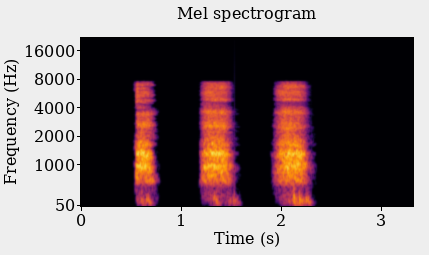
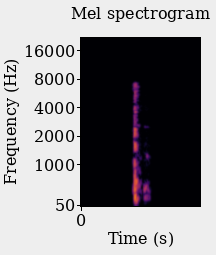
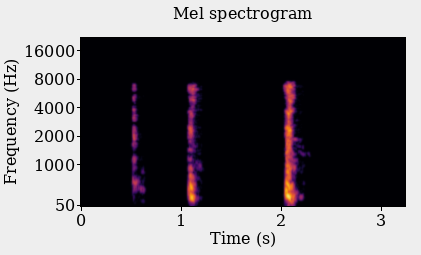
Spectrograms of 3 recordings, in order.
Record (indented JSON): {
  "exhalation_length": "3.3 s",
  "exhalation_amplitude": 29606,
  "exhalation_signal_mean_std_ratio": 0.4,
  "cough_length": "1.2 s",
  "cough_amplitude": 6763,
  "cough_signal_mean_std_ratio": 0.15,
  "three_cough_length": "3.2 s",
  "three_cough_amplitude": 26830,
  "three_cough_signal_mean_std_ratio": 0.16,
  "survey_phase": "beta (2021-08-13 to 2022-03-07)",
  "age": "45-64",
  "gender": "Male",
  "wearing_mask": "No",
  "symptom_cough_any": true,
  "symptom_runny_or_blocked_nose": true,
  "smoker_status": "Never smoked",
  "respiratory_condition_asthma": false,
  "respiratory_condition_other": false,
  "recruitment_source": "REACT",
  "submission_delay": "5 days",
  "covid_test_result": "Negative",
  "covid_test_method": "RT-qPCR",
  "influenza_a_test_result": "Negative",
  "influenza_b_test_result": "Negative"
}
